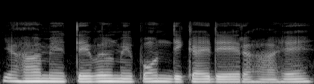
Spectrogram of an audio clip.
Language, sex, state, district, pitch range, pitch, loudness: Hindi, male, Arunachal Pradesh, Papum Pare, 120-135 Hz, 130 Hz, -15 LUFS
